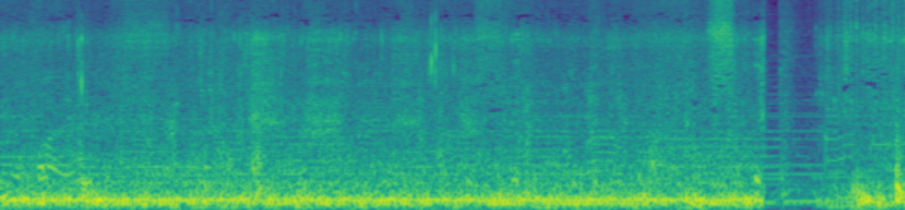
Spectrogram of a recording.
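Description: Boat motor running at idle with a steady low rumble, under background music; the rumble cuts off abruptly about five seconds in.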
